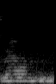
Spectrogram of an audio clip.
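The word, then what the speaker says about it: ram: So any turning is at the middle centre, and the sound for that, the digestive system is rum, or the manipura centre. Pronounced rum almost, rum.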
